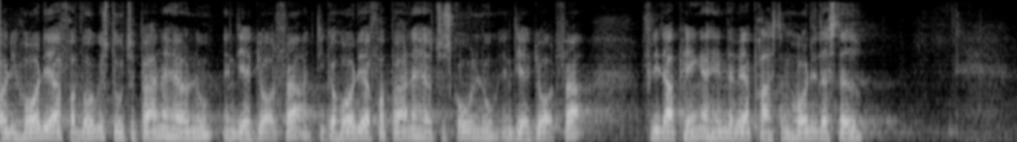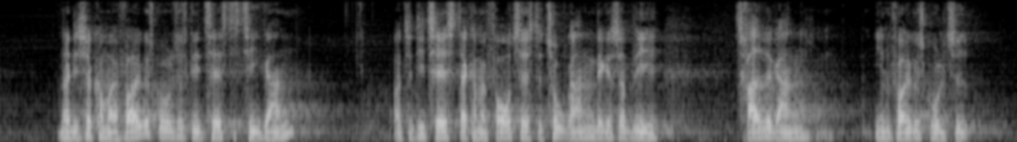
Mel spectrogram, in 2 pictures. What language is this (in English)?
Danish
